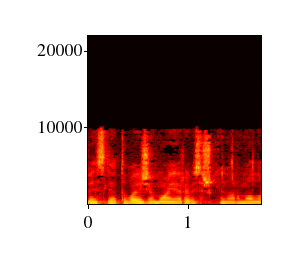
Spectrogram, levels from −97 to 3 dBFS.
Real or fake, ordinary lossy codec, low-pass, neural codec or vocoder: real; MP3, 48 kbps; 9.9 kHz; none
